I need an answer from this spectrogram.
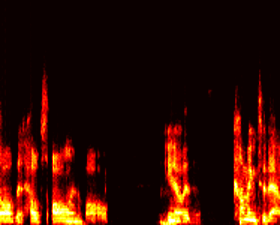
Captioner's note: none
